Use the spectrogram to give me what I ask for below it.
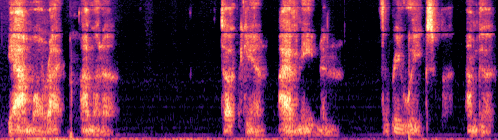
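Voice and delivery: hoarse whispered Daryl impression. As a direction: rasp it out under your breath. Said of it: "the Daryl thing".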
